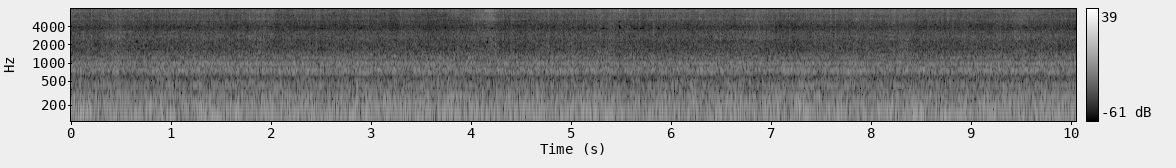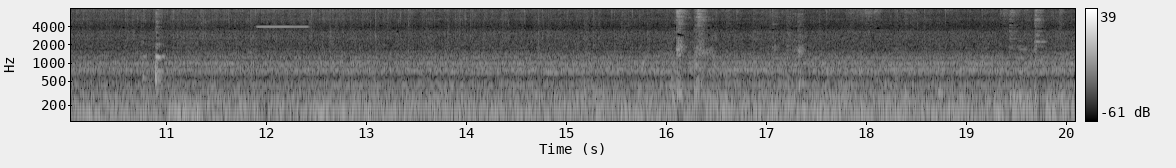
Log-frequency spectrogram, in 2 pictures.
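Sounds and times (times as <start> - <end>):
rice sizzling in a wok: 0.0 - 20.0
short high beep: 11.9 - 12.4.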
